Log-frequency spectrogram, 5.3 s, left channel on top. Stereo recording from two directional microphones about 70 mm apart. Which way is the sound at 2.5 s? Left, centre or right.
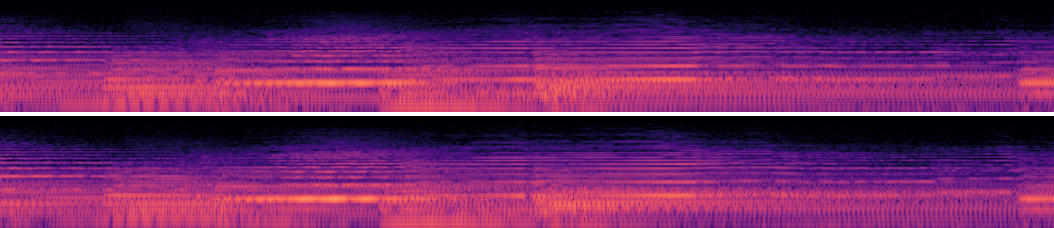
Right.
